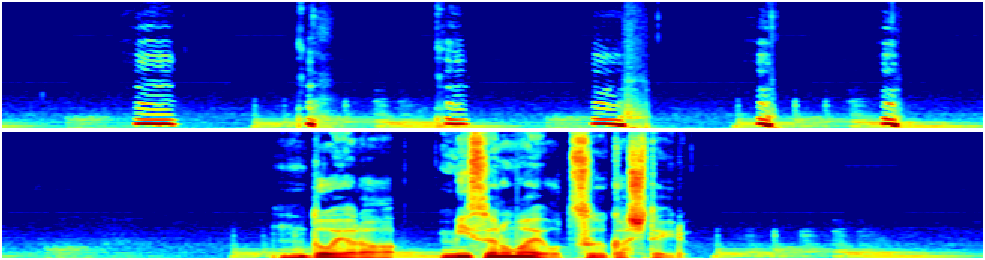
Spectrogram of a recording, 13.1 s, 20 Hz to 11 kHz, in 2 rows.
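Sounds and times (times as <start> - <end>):
high eerie woman's sobbing: 1.0 - 1.2, 2.0 - 2.3, 3.0 - 3.2, 4.0 - 4.4, 5.0 - 6.2
speech: 8.6 - 11.2.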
